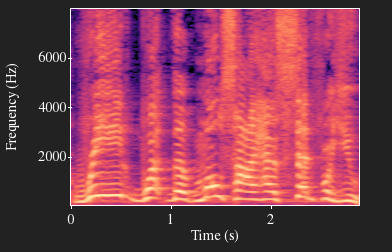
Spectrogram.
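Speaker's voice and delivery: high, ringing preacher's cry; preaching at full force. Acted. Preacher urging Queen to claim her worth, full force. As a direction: preach it up to the rafters.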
